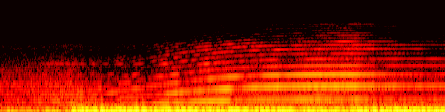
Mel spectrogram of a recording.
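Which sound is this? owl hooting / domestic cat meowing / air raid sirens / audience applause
air raid sirens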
